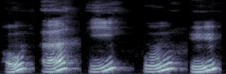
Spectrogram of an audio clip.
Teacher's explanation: the second tone is go up, so it's more like add a question mark on each one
